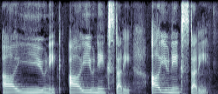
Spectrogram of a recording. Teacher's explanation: Notice you use a little bit of a y glide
